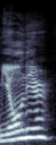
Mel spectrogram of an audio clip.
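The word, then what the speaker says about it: Mjölnir: Is it Mjolnir? Am I pronouncing that right?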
